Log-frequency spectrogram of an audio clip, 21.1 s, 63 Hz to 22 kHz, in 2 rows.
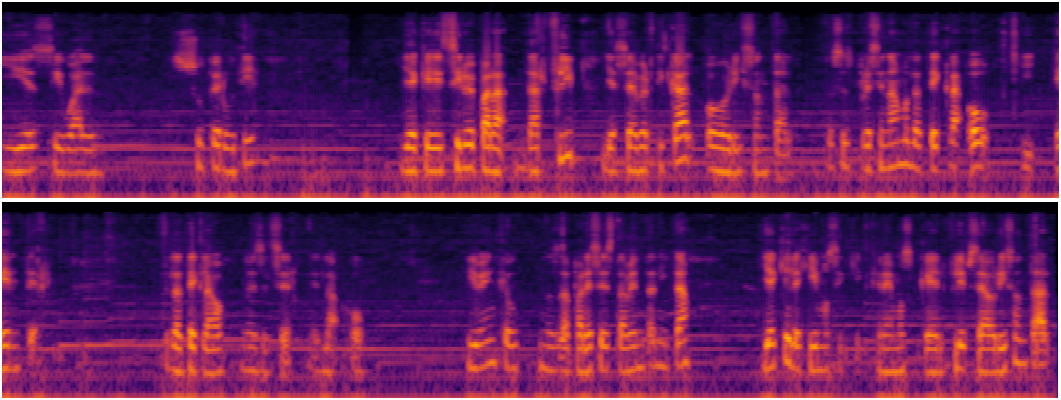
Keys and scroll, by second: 2.4 ctrl+z, 9.6 o, 10.1 Return.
